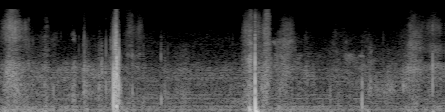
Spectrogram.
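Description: Soft rustling, then two sharp knocks about a second and a half apart: handling noise from a handheld camera moving close against a dog's curly fur.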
